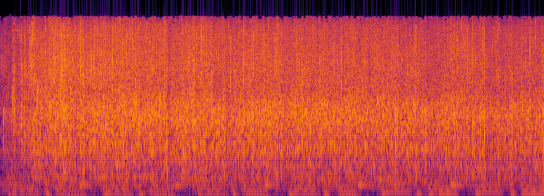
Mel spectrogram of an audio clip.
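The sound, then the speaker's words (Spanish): Audience applause for a pair of people being honoured, a dense, even wash of many hands clapping that stays loud and steady for the whole stretch. “Un aplauso para ellos dos.”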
